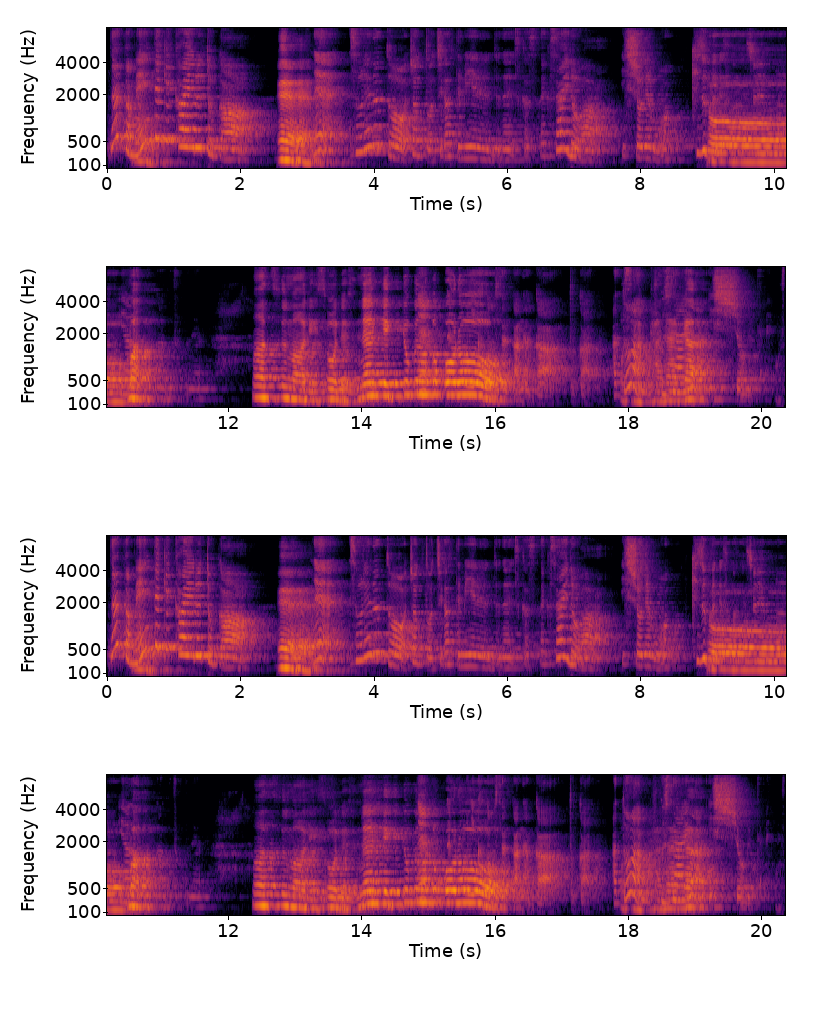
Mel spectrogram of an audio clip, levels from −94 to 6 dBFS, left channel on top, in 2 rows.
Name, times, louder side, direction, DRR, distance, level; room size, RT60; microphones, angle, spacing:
voice 1, 0.0-2.1 3.1-7.4 7.7-8.4 8.8-11.1 11.4-11.6 11.8-12.0 14.0-14.2 14.8-15.0 15.5-16.9 17.3-17.4 17.8-19.8, right 1 dB, 15° right, 3 dB, 2.9 m, -35 dB
voice 2, 2.6-3.1 9.0-10.7 12.4-16.1 18.1-19.0, left 2 dB, 40° left, 5 dB, 4.0 m, -27 dB
29.0 x 16.5 x 10.0 m, 1.2 s
head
